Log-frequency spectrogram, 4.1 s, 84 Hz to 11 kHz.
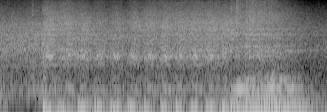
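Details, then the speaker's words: All-motor LSV Honda EF hatch on Hondata S300, freshly loaded map: cranks and catches briefly, runs ragged and uneven with a touch of throttle, won't idle on its own; throttle plate closed too far, throttle body needs adjusting. "i touched the gas pedal a little bit so i'm thinking it's not gonna idle until we adjust the throttle body but i'm gonna see if i can get it uh started for like 30 seconds or so"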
